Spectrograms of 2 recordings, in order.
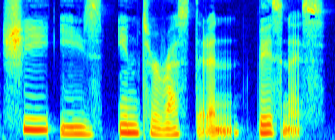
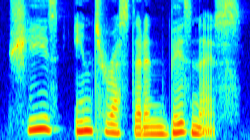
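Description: First: Each word is pronounced separately and clearly. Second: The words run together in natural connected speech.

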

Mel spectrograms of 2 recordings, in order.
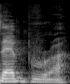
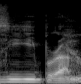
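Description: First: Zebra is said the British way. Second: Zebra is said the American way.

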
